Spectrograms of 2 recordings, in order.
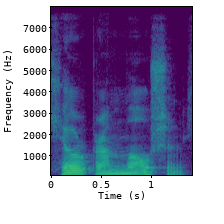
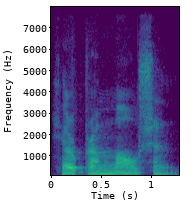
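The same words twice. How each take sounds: Both takes have the same delivery.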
